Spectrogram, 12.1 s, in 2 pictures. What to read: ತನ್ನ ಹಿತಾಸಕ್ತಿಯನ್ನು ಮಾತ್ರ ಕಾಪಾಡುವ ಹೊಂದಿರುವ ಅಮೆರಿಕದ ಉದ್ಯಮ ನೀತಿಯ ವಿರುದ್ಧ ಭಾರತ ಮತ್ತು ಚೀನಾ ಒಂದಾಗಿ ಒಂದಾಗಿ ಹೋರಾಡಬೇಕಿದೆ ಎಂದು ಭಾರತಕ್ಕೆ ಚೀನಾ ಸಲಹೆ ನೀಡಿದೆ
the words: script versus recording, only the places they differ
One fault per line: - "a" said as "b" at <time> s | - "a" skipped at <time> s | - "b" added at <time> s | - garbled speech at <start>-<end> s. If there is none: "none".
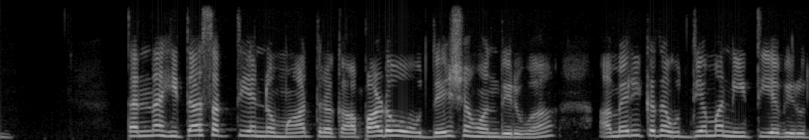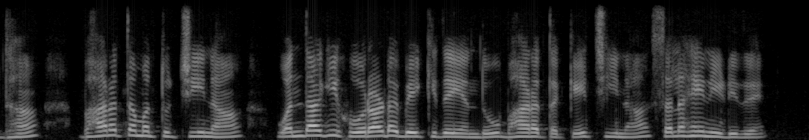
- "ಉದ್ದೇಶ" added at 3.1 s
- "ಒಂದಾಗಿ" skipped at 8.6 s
